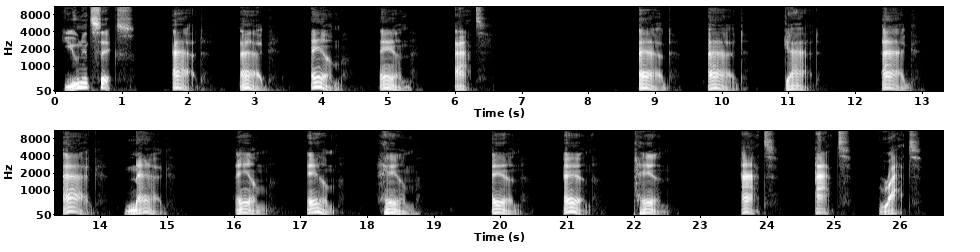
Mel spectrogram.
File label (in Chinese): 外籍男英 外语 美式英语 课件样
